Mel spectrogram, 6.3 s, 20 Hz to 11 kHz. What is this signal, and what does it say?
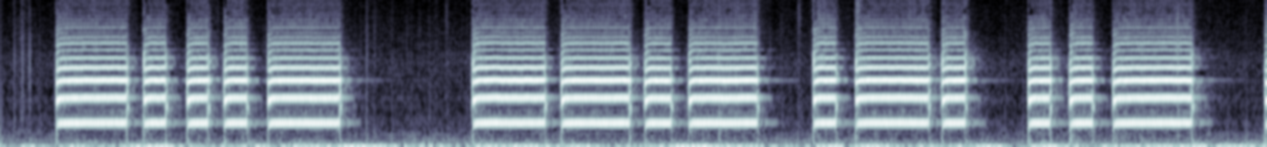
Morse code, heard as a keyed tone, about 12 wpm, 1700 Hz. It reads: <BT> QRU
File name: cursos / Curso CW mp3 / CW Aula - 18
